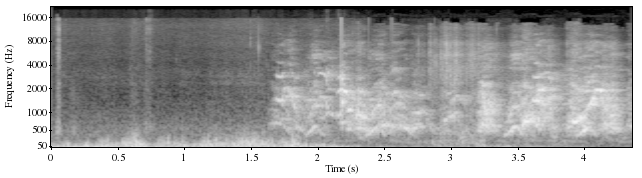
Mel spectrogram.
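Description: Dogs barking and yipping inside a house crowded with nearly 80 dogs living in poor conditions, a noisy overlapping chorus of mid-distance barks that starts after a low rumble and keeps going.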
